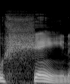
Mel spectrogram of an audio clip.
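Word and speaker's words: Schoen: So let's start with the New York Giants really quick here, and Joe Shane, and Shane is how you pronounce it, for the new GM there for the New York Giants.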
